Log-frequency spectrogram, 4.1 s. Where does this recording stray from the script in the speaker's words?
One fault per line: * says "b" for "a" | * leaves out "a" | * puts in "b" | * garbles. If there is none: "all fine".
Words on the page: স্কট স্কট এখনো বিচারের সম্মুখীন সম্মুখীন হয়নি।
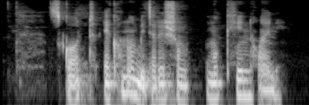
* leaves out "স্কট"
* leaves out "সম্মুখীন"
